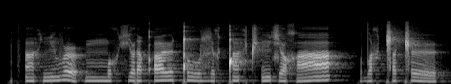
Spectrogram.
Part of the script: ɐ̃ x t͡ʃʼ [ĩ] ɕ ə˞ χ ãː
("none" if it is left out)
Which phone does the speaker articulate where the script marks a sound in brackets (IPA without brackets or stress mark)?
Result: ĩ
